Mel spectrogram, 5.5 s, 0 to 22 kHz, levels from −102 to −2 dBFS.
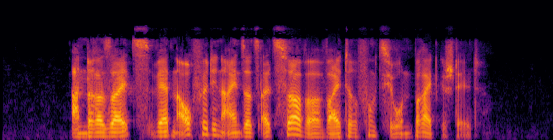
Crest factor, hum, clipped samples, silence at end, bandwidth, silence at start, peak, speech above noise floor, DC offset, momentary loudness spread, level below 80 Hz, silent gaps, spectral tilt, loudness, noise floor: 20 dB; none; under 0.1%; 0.75 s; 10 kHz; 0.7 s; -2 dBFS; 58 dB; under 0.1%; 11 LU; -58 dBFS; none; -3.5 dB/octave; -21 LUFS; -79 dBFS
